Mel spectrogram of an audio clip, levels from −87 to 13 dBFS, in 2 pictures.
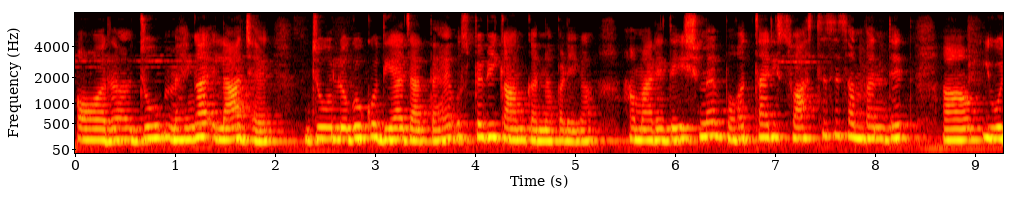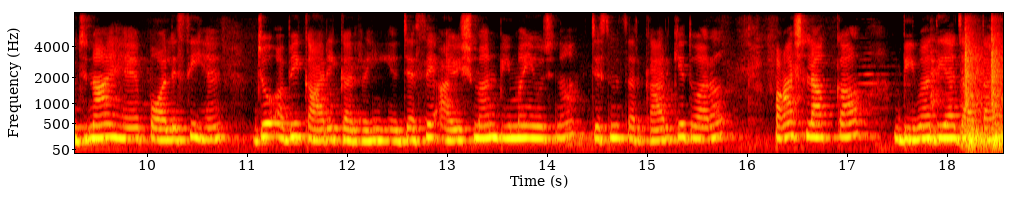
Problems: constant background noise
